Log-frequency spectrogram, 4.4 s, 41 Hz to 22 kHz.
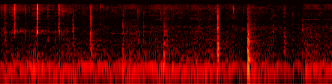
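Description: Near silence with four faint clicks, the loudest a little after three seconds in: small resin 3D-printed scissors being worked on paper.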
